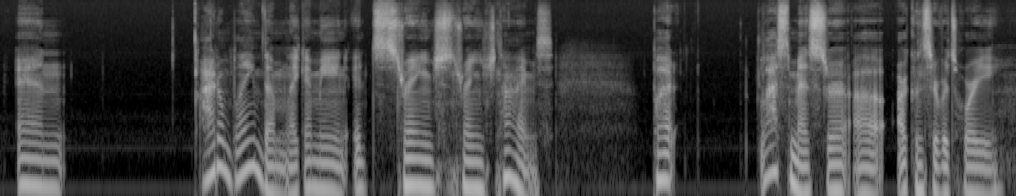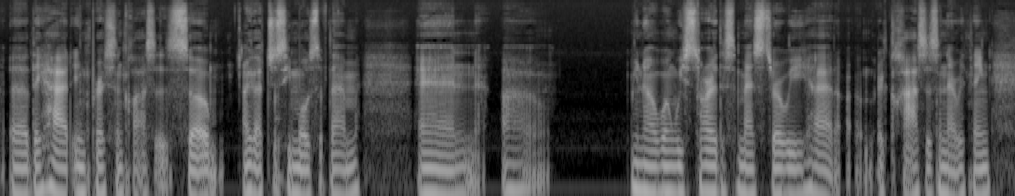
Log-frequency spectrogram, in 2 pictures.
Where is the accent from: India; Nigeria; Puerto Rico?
Puerto Rico; English is a second language; moved away as an adult; now in Pittsburgh, United States; I'm from Puerto Rico. Uh, it's a little Caribbean island. I was born and raised there.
